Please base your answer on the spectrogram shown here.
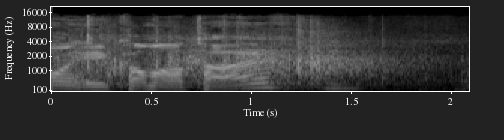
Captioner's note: applause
